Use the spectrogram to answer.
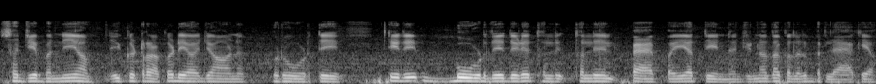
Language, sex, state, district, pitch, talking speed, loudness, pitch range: Punjabi, male, Punjab, Kapurthala, 140 Hz, 180 wpm, -17 LUFS, 130-145 Hz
